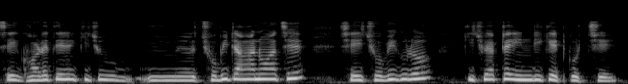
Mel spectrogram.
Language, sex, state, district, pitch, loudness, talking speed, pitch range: Bengali, female, West Bengal, Malda, 210 Hz, -22 LUFS, 145 wpm, 190-240 Hz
